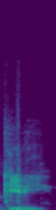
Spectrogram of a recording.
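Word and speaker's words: Garioch: you know i mean we have a place up here um called ghiri which is actually spelled gary but every time this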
